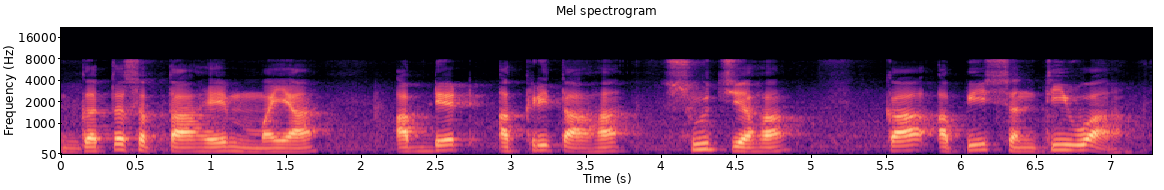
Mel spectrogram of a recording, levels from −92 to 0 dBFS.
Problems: none marked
